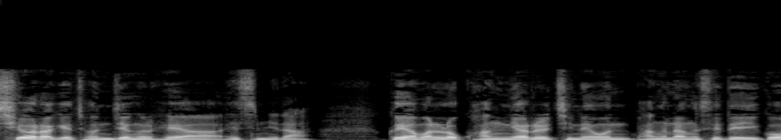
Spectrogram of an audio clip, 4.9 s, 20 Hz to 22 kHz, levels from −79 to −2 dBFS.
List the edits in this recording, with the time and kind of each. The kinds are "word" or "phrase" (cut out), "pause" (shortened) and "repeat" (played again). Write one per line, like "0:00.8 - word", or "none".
none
